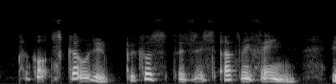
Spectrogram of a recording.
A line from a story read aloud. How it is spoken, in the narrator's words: Ico mumbled out of herself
